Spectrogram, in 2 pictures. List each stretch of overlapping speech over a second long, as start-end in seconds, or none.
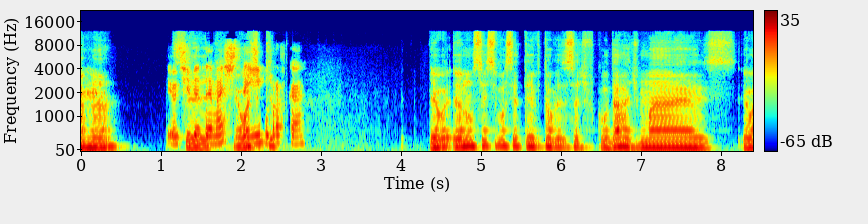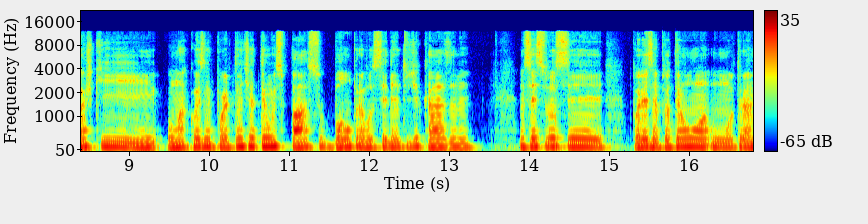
1.1-2.5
